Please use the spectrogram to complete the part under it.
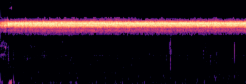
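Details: Cicada song played as calming white noise: a steady, unbroken high-pitched shrill hum holding one even tone for the full five seconds, with only faint scattered ticks beneath it.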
